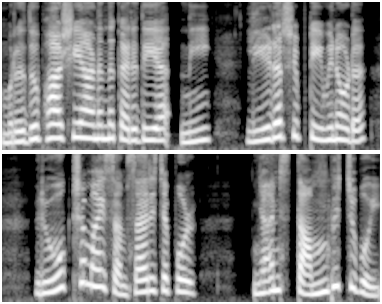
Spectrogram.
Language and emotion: Malayalam, surprised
